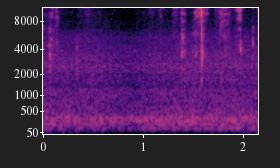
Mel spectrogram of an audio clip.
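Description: Paper and a pair of scissors being handled: faint rustling of paper with a couple of short clicks about one and a half seconds in.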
